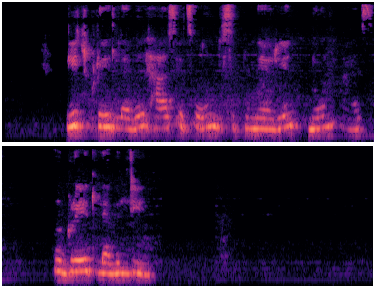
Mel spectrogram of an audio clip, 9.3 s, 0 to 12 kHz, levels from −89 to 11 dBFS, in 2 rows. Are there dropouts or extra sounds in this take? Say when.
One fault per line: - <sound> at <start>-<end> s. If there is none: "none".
none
